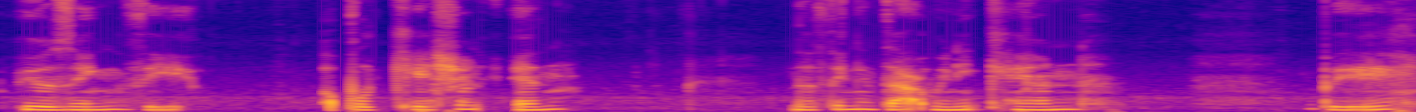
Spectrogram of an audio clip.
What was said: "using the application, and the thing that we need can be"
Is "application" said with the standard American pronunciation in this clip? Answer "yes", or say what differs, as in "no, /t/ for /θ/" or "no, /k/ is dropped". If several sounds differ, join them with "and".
yes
